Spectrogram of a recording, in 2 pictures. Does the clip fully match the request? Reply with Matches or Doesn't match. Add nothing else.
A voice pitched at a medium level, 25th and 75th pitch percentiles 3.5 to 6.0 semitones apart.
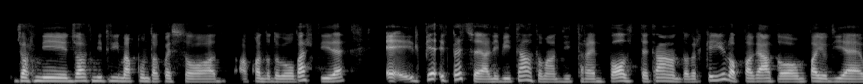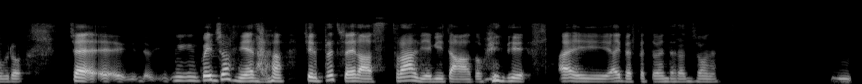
Matches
